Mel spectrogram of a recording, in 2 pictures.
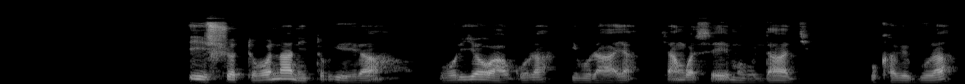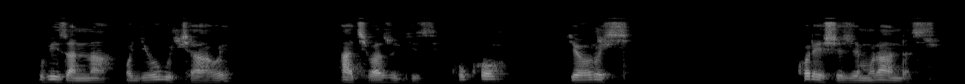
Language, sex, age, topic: Kinyarwanda, male, 36-49, finance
